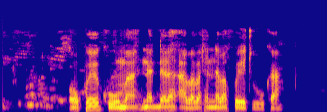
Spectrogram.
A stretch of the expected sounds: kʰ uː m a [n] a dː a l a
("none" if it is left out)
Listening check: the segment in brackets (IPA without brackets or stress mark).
n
